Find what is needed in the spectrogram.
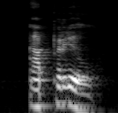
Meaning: the month of April
- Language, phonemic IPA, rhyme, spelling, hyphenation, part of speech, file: Dutch, /ɑˈprɪl/, -ɪl, april, april, noun, Nl-april.ogg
